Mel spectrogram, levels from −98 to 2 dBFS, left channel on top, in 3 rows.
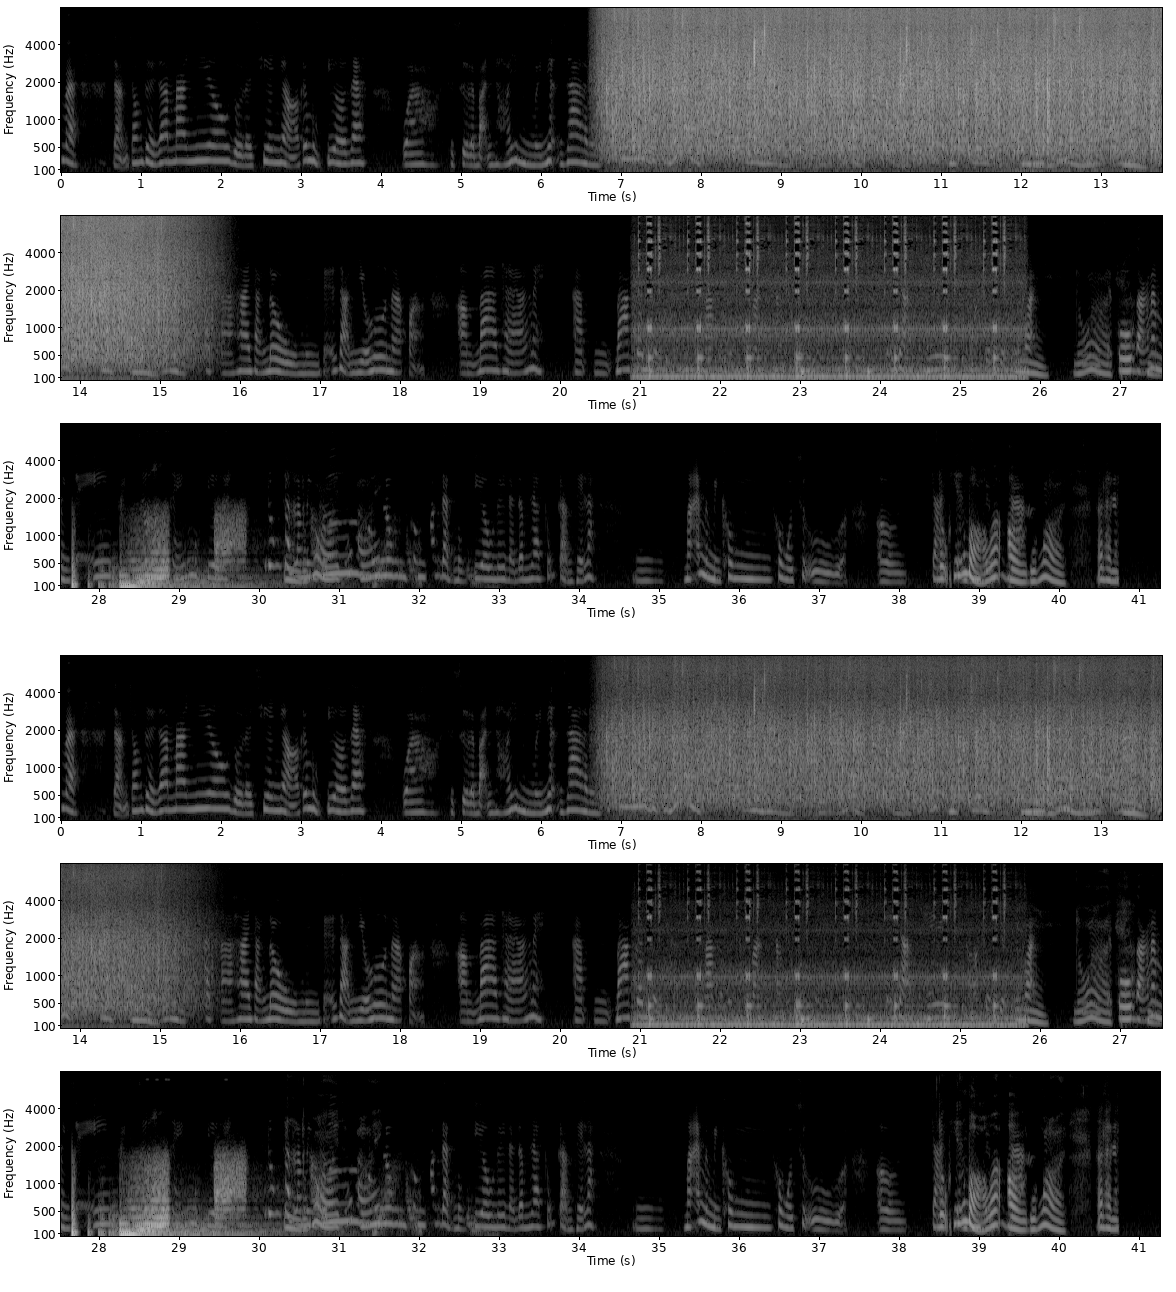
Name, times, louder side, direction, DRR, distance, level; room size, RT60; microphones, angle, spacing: voice 1, 0.0-10.1 10.4-19.8 20.1-26.2 26.5-29.7 30.1-35.1 35.3-38.1 38.4-39.6 40.6-40.8, right 1 dB, 10° right, 4.9 m, -59 dB
sound 1, 6.7-15.7, left 14 dB, 70° left, 0.5 m, -33 dB
voice 2, 12.0-12.9 13.3-13.5 14.6-15.0 25.7-26.1 26.4-26.9 27.3-27.4 30.3-31.5 38.5-40.8, right 2 dB, 80° right, 3.2 m, -53 dB
sound 2, 20.9-25.9, left 4 dB, 45° left, 3.5 m, -46 dB
sound 3, 27.7-30.1 30.7-30.8 31.4-31.5, right 6 dB, 60° right, 0.3 m, -37 dB
head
